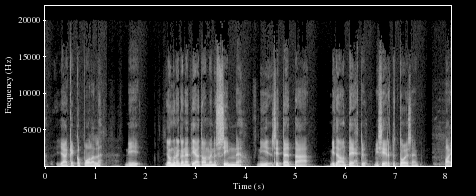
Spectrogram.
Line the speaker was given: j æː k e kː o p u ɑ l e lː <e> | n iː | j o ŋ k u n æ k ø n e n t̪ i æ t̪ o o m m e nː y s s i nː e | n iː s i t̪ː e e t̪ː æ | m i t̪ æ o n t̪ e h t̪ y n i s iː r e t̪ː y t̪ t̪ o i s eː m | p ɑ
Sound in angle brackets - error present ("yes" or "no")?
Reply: no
